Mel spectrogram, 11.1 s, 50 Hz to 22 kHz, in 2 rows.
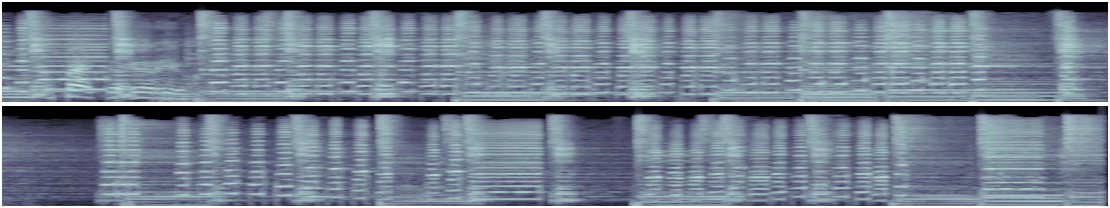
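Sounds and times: accordion playing lively tune: 0.0s - 11.0s.

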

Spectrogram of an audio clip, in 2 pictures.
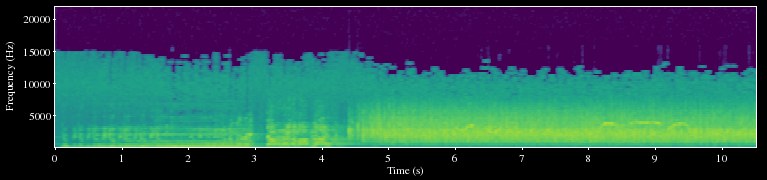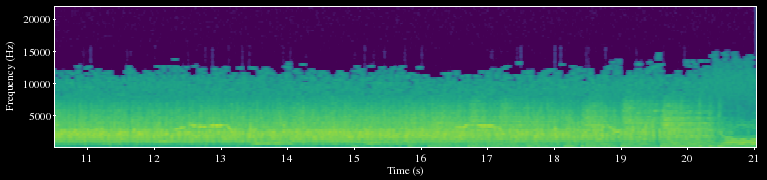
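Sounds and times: audience applauding: 4.4s - 20.5s.

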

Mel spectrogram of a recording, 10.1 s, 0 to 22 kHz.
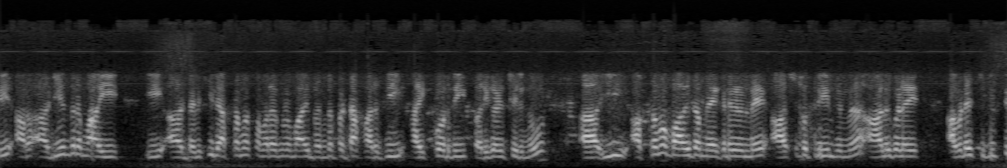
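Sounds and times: reporter narrating: 0.0s - 10.0s.

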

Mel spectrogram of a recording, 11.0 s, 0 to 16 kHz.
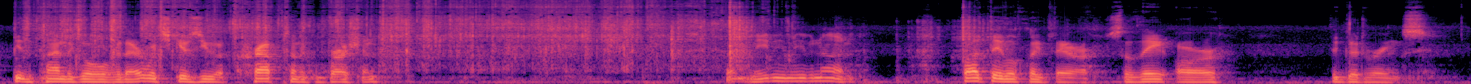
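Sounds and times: plastic wrapping crinkling: 0.1s - 6.2s.

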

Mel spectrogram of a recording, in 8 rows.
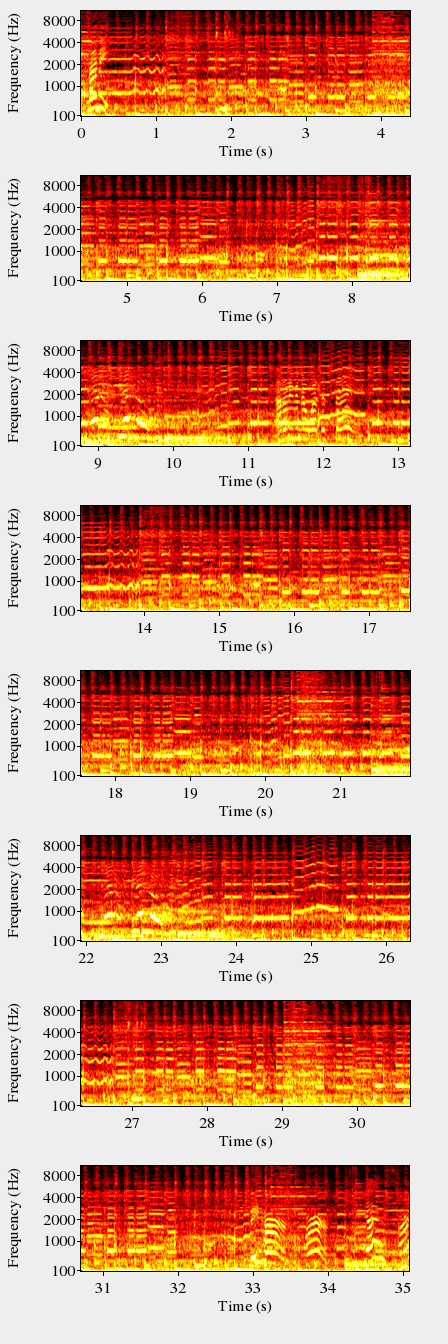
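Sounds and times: slot machine reels spinning: 0.0s - 6.2s, 19.9s - 25.8s, 28.3s - 35.0s
slot machine bonus music: 0.0s - 12.4s, 19.3s - 35.0s.

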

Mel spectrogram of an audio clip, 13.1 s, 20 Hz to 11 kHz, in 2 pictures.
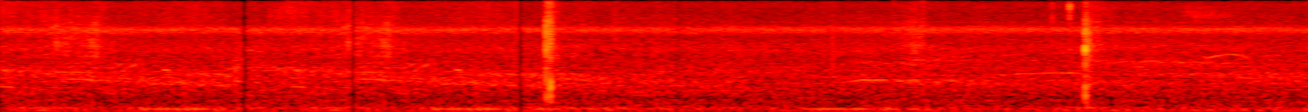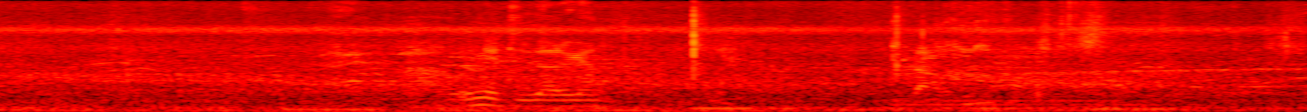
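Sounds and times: steady high-pitched hum: 0.0s - 13.0s.

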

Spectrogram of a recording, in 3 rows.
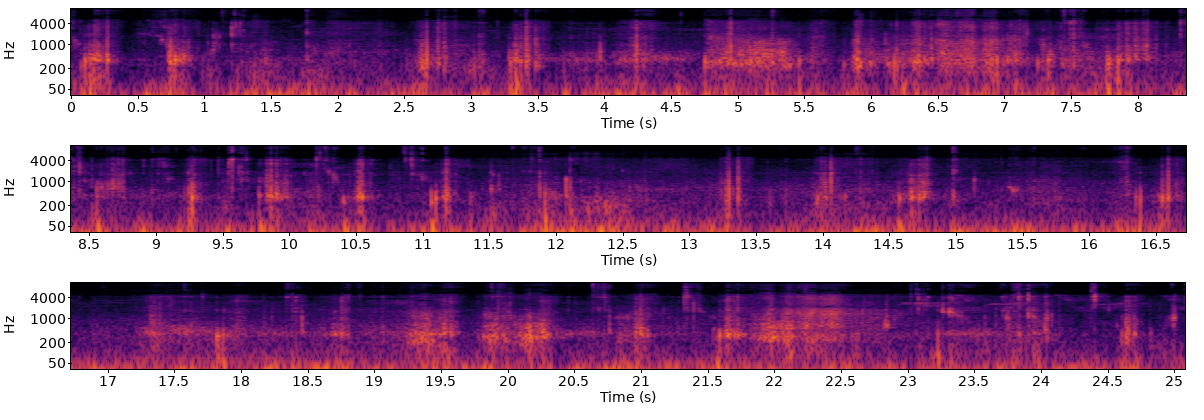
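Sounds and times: crushed ice being chewed: 0.0s - 25.0s.

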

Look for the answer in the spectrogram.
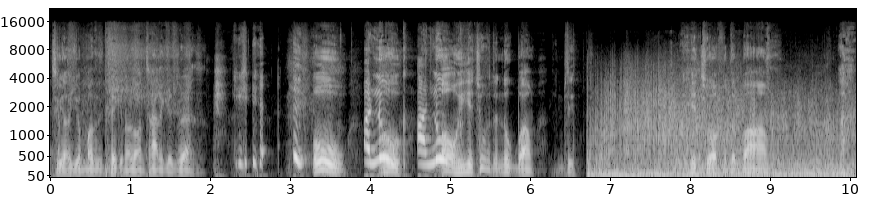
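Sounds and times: explosion with deep rumble: 6.7s - 10.0s.

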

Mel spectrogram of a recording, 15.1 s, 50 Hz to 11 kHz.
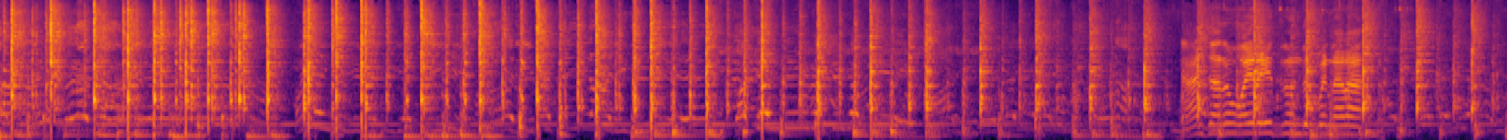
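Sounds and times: barrel drums beaten with sticks: 0.0s - 15.0s.

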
